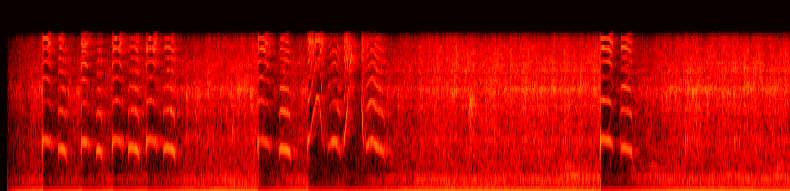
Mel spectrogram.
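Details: Davio, a Shih Tzu, at home indoors: short, high, squeaky whines come in quick bursts early on, again around three seconds and near six seconds, over the steady sizzle of food cooking and a television playing.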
